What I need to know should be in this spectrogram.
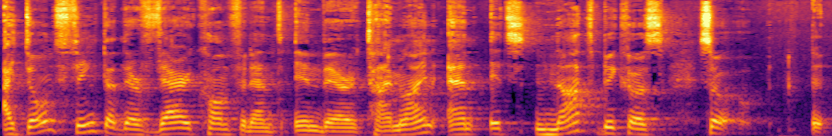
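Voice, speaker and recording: A man's voice: mid-range voice, animated, measured pace, a little mellow. A man hosting a casual financial commentary recap, rambling as he thinks aloud and repeating words for emphasis. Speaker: video host, amateur investor commentator.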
